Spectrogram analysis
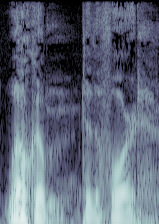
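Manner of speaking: low, slow put-on intro voice; deep put-on voice. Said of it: "he got to change his voice".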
